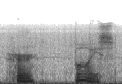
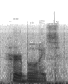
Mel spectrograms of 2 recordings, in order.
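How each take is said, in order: First: Put-on "Her boys" split by a long pause; weighted pause. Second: Said in the usual way. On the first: A narrator's reading. Narrator dwelling on Hermione's realization, "Her boys" slow and separated. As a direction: say "Her", wait, then drop "boys" quietly.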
